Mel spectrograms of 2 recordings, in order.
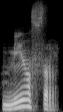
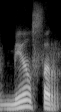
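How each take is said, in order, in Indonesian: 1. Huruf r dibaca tipis dan ringan. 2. Huruf r dibaca tipis dan ringan.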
